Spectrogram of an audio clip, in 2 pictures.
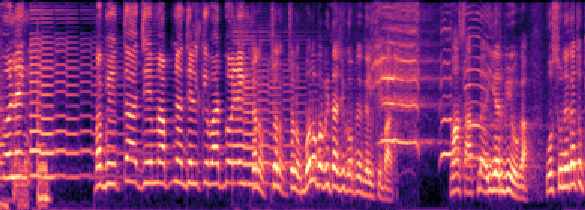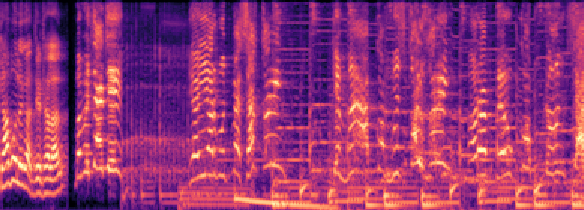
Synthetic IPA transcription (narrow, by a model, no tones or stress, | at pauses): boːlẽːŋɡ | bɐbiːt̪ad͡ʒiːmɛ̃ɐpned̪ɪlkebaːd̪̚boːlẽːŋɡt͡ʃɐlot͡ʃɐlot͡ʃɐloboːlobɐbʱiːt̪ad͡ʒiːkoɐpned̪ɪlkeba̰ːd̪̚ | ʋɐɦãsaːt̪ʰmẽɐjːəɾbʱiɦoːɡa̰ː | ʋosʊneːɡat̪okjaːboːleːɡaːd͡ʒeːʈʰalaːlbɐbiːt̪ad͡ʒiː | jɐɦiɔːɾmʊd͡ʒʱpesɐkkɐɾẽːɡkemɛ̃aːp̚kamɪskəlkɐɾẽːɡɔːɾɐbːeːʋkopnɔːnse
